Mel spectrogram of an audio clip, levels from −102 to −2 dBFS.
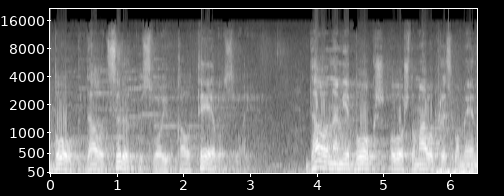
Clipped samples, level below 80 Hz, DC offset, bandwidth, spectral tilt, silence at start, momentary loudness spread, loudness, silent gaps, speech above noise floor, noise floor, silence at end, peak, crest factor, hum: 2%; -22 dBFS; 0.5%; 15.5 kHz; -6 dB/octave; 0 s; 10 LU; -10 LUFS; none; 23 dB; -33 dBFS; 0 s; 0 dBFS; 10 dB; none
